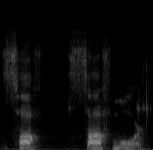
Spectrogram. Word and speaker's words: sophomore: Pay attention to pronunciation. – Soph sophomore. Sophomore.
